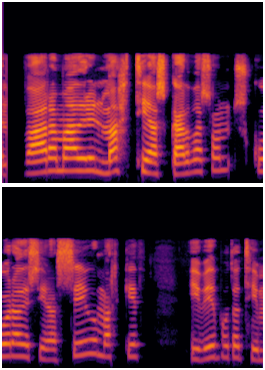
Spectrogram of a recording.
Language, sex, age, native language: Icelandic, female, 30-39, Icelandic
